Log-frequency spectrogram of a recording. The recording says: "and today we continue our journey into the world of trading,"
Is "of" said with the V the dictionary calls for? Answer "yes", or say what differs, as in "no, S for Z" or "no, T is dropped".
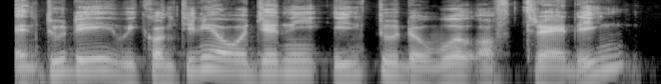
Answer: no, F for V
